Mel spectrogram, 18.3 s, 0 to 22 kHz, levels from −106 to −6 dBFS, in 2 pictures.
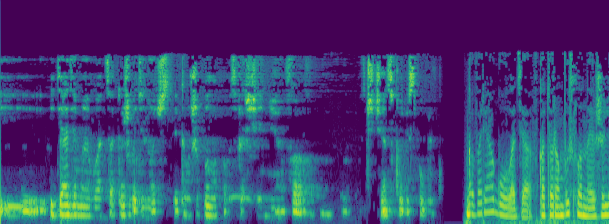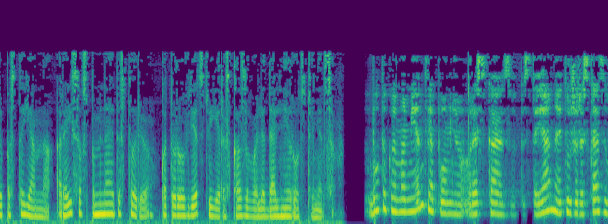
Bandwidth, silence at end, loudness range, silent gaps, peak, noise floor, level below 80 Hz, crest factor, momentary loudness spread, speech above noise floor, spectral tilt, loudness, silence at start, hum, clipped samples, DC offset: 8.8 kHz; 0 s; 4 LU; none; -6 dBFS; -42 dBFS; -46 dBFS; 14 dB; 10 LU; 22 dB; -5 dB/octave; -21 LUFS; 0 s; none; under 0.1%; under 0.1%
